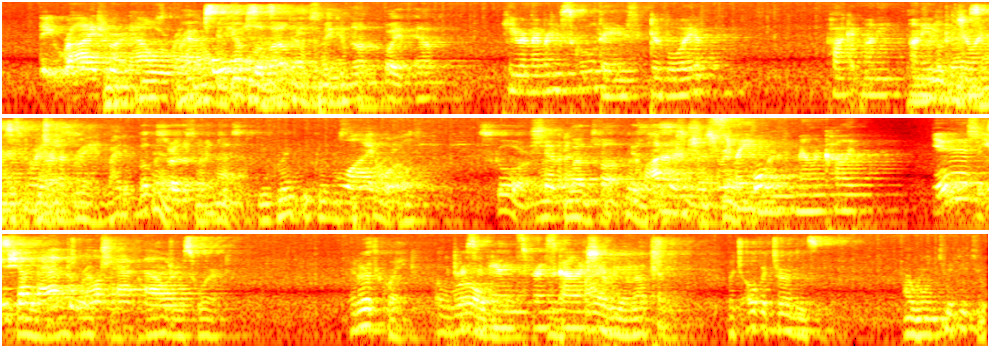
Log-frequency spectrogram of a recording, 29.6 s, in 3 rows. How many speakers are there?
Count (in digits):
5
